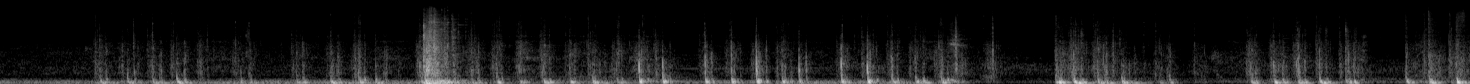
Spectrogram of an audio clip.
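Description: Quick footsteps run across hard floors and dirt.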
